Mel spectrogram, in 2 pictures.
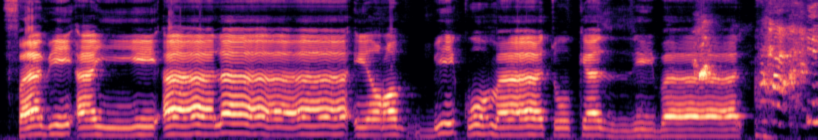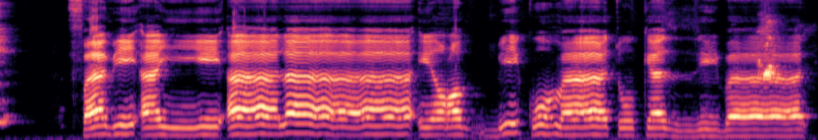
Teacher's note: sebelum huruf sukun arid ini ada huruf mad berupa alif. Maka ini kita panjangkan berapa harakat? Boleh 2, boleh 4, boleh pula 6 harakat.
